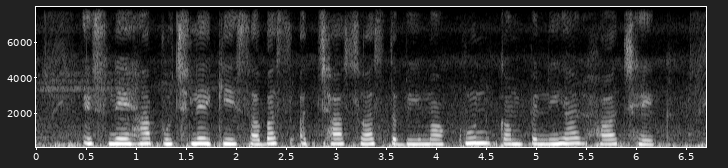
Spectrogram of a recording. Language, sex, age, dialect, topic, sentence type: Magahi, female, 18-24, Northeastern/Surjapuri, banking, statement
